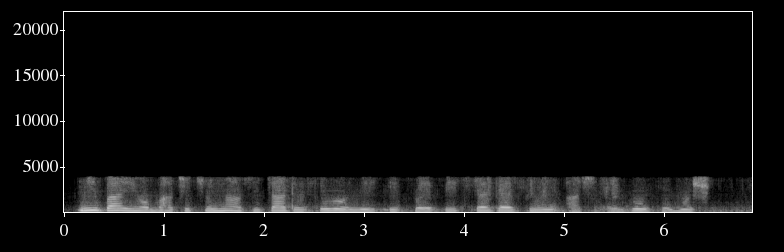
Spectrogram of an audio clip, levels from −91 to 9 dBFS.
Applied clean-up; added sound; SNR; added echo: neural separator model SepFormer DNS4.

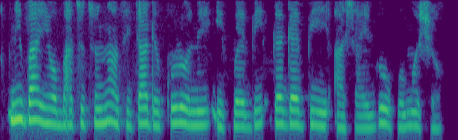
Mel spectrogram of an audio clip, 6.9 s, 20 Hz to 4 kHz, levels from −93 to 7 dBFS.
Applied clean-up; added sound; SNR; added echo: none; none; none; none.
